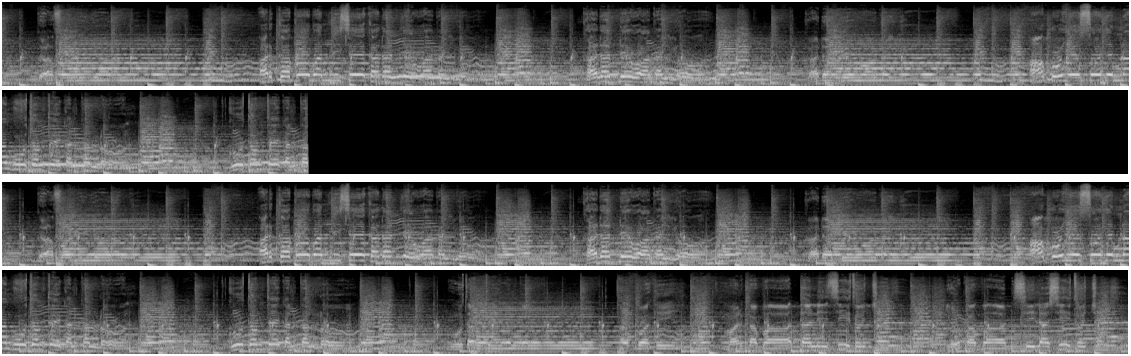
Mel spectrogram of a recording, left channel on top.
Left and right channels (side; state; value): left; drops out; at 14.4 s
